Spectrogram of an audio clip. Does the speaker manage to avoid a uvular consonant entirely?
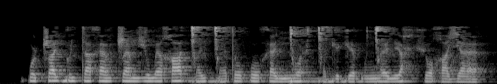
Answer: no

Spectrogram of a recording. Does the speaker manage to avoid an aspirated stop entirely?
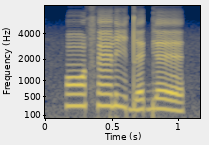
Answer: yes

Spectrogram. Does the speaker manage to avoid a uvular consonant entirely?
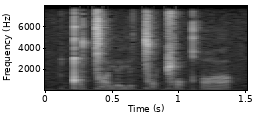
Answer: no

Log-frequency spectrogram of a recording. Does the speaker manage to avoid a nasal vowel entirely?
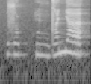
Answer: no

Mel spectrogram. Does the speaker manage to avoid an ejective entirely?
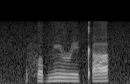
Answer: no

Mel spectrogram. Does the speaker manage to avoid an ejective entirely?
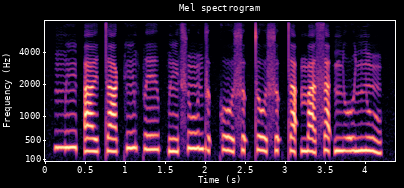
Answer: yes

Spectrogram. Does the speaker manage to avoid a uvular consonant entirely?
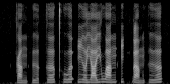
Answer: yes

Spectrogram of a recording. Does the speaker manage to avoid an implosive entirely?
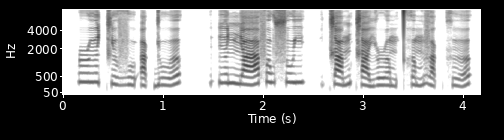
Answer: yes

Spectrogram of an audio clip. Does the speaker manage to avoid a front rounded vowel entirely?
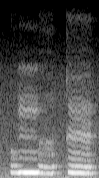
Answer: no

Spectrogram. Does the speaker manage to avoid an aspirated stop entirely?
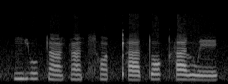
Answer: no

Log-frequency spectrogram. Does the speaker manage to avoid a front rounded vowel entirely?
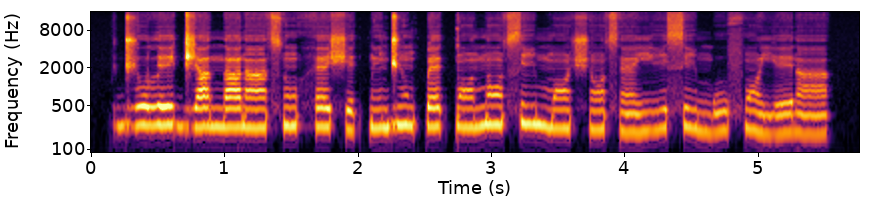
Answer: yes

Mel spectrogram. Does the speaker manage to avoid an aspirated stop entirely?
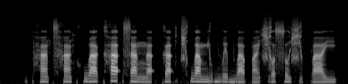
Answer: no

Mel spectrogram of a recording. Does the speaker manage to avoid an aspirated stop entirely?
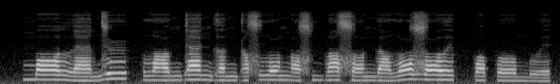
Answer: yes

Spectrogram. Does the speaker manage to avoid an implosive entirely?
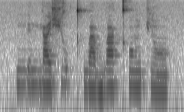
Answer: yes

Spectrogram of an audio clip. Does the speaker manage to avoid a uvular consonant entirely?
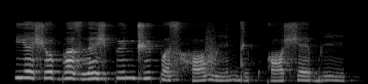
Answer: yes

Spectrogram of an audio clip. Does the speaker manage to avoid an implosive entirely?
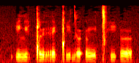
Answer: yes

